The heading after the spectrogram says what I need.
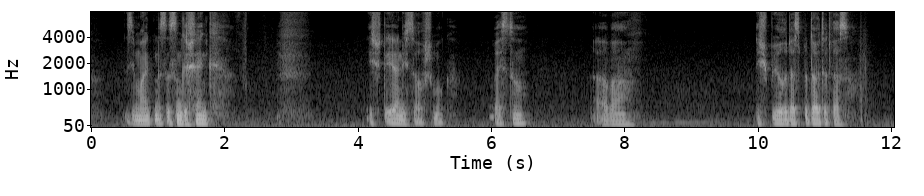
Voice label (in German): melancholisch; Synchron; Regie: Marius Clarén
